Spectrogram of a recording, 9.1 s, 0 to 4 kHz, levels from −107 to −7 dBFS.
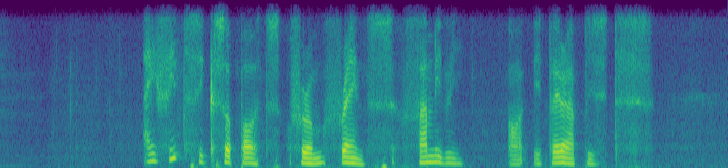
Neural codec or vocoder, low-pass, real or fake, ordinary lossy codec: codec, 16 kHz in and 24 kHz out, 0.6 kbps, FocalCodec, streaming, 2048 codes; 3.6 kHz; fake; Opus, 64 kbps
